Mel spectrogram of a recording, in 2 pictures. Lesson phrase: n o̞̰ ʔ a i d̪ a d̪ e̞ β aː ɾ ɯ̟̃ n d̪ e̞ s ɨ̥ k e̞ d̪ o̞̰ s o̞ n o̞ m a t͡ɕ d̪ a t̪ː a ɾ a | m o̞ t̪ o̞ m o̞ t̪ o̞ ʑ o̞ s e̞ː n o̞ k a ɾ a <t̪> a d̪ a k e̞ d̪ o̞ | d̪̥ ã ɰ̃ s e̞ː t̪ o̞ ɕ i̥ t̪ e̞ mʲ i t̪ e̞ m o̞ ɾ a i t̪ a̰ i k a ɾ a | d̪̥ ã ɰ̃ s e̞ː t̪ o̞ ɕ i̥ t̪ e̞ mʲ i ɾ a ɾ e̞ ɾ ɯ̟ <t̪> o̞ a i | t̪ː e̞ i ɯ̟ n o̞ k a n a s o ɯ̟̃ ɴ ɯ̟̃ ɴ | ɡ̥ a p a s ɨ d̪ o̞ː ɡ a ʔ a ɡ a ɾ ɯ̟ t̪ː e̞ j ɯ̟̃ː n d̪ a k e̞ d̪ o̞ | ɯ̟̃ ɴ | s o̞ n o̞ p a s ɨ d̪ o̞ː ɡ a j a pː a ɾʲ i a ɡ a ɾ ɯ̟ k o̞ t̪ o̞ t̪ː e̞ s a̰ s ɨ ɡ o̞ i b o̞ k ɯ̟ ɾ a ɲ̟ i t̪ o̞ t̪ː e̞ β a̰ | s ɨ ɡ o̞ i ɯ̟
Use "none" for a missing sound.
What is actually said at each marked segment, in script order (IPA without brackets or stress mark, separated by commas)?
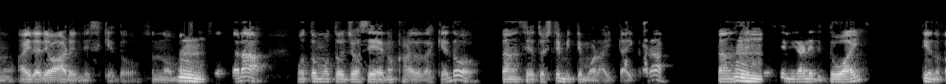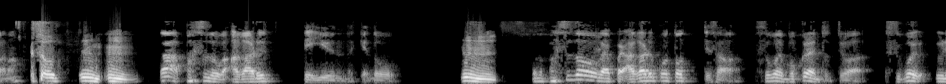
d̪, d̪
